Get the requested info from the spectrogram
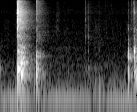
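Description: Two sharp taps about a third of a second apart, the first the louder, and another shorter tap near the end, over a faint steady hum.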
